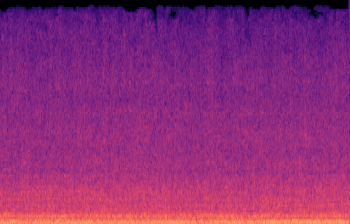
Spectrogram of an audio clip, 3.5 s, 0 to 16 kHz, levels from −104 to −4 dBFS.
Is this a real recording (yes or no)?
no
